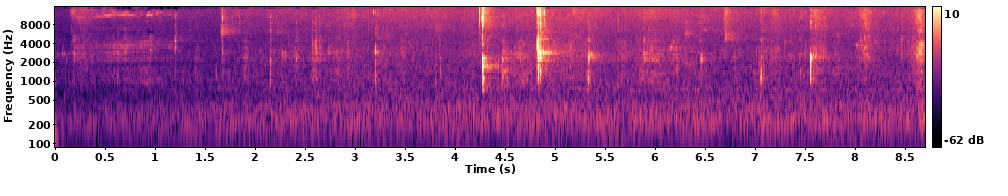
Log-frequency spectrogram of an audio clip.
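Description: A man chewing a mouthful of cake-like donut with his mouth closed: scattered soft wet mouth clicks and smacks, two sharper ones about four to five seconds in, over a faint steady low hum.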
